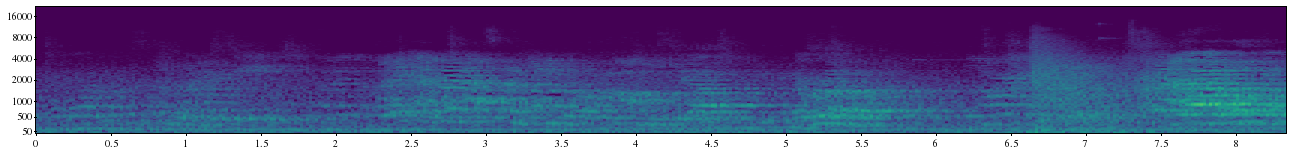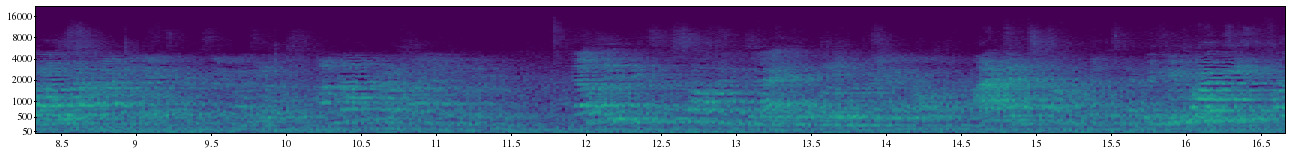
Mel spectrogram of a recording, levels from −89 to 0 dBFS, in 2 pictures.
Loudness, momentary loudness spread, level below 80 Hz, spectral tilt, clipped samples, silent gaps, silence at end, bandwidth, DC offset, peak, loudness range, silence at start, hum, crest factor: -38 LUFS; 15 LU; -54 dBFS; -5 dB/octave; under 0.1%; none; 0 s; 16 kHz; under 0.1%; -18 dBFS; 9 LU; 0 s; none; 20 dB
